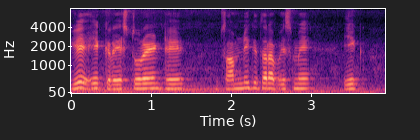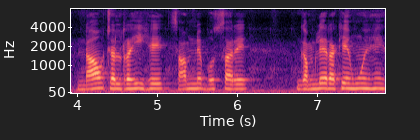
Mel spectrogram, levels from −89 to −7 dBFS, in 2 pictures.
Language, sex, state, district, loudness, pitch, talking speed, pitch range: Hindi, male, Bihar, Saran, -26 LUFS, 170 Hz, 155 wpm, 155-175 Hz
